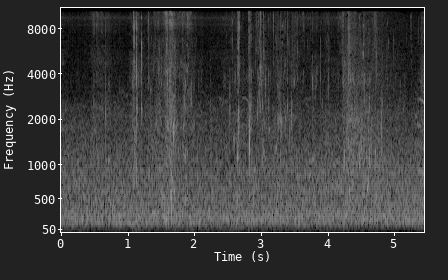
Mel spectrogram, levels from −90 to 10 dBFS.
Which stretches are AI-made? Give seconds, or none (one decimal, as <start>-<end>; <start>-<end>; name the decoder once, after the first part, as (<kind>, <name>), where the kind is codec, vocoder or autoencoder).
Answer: 0.0-2.6 (vocoder, Vocos); 3.5-4.2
